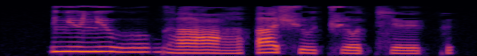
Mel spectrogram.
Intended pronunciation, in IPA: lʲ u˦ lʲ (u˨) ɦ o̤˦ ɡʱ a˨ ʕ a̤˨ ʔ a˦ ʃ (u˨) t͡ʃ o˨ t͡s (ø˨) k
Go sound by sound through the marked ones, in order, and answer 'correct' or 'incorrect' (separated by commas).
incorrect, correct, correct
